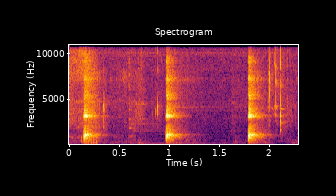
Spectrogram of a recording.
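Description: Three short, sharp clicks, evenly spaced a little under a second apart, setting the tempo just before the guitar is played.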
